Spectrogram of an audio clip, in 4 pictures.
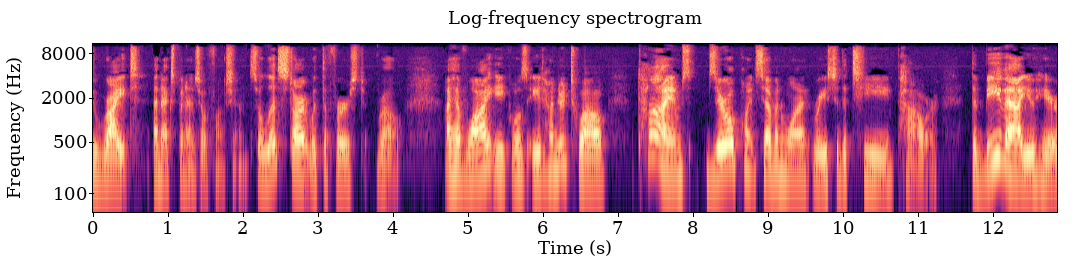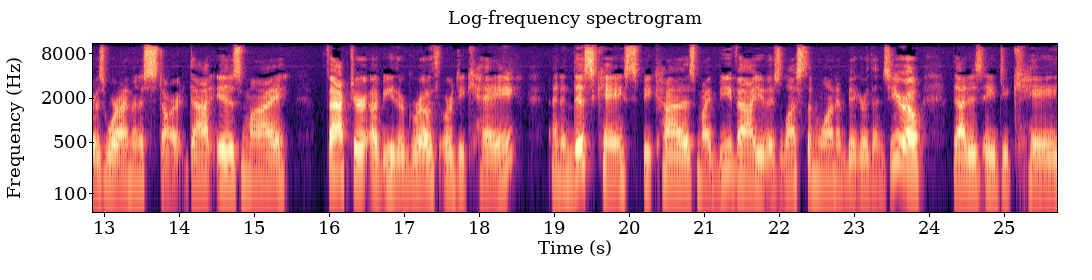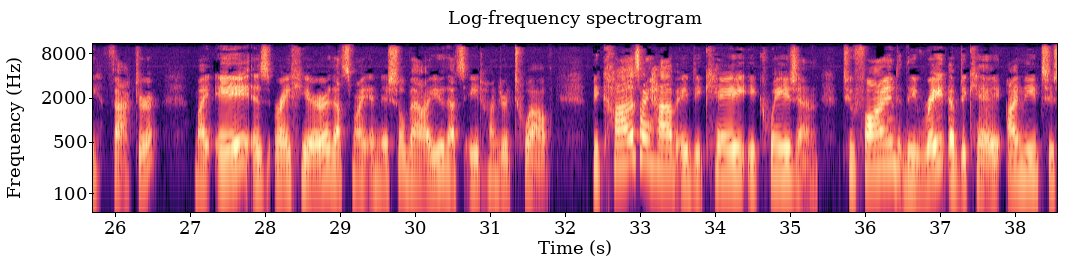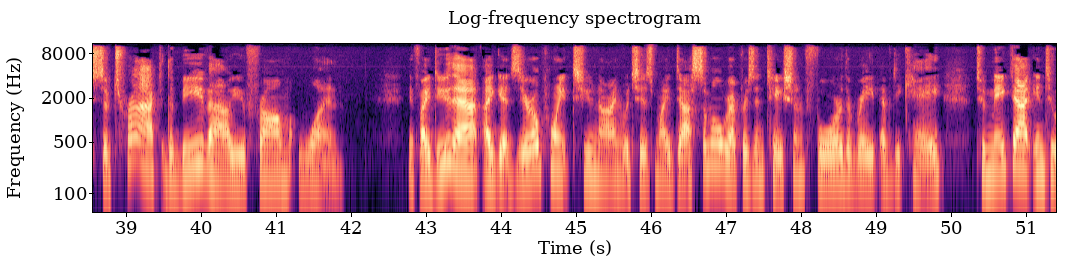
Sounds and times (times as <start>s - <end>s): Speech: 0.0s - 42.0s, 42.8s - 51.4s.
